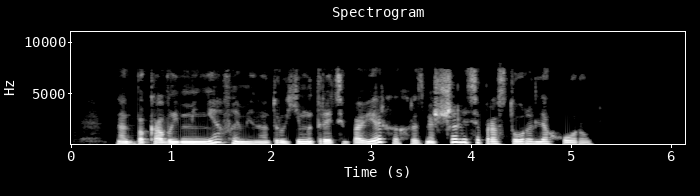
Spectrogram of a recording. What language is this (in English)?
Belarusian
